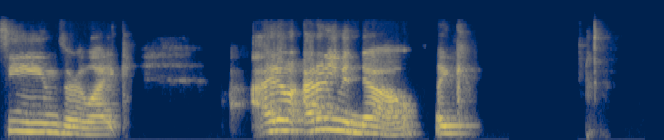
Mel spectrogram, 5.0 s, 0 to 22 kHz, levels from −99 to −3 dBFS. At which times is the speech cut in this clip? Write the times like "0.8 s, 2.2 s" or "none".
3.2 s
